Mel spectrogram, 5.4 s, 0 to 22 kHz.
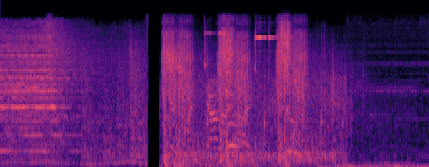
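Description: A burst of gunfire and explosions from the Medal of Honor PS1 video game plays after a brief dropout. Heavy booms and rapid shots overlap with distant yelling, loud and chaotic, and music carries on under it.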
